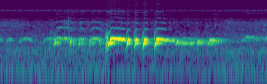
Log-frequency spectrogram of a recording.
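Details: Zebra dove lure song, local bird, to prompt other doves to sing: a single phrase rising from soft cooing into a loud burst of five quick ringing notes, then trailing off in a drawn-out coo.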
